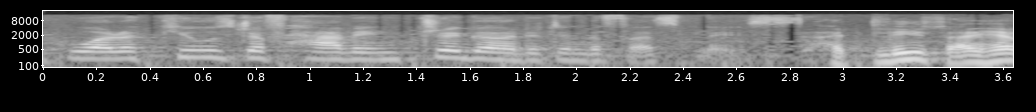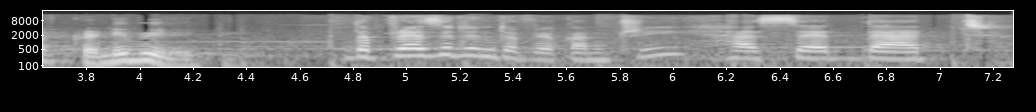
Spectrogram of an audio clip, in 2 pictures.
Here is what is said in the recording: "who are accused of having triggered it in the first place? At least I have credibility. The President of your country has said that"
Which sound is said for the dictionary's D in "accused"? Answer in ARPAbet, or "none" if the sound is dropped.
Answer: D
